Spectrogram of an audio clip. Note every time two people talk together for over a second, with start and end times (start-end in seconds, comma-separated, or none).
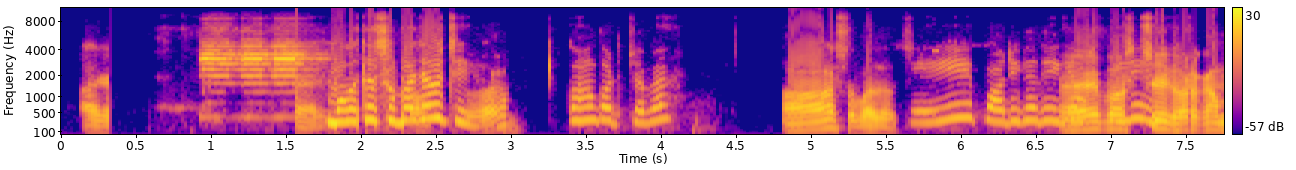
5.7-7.2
